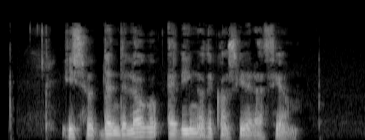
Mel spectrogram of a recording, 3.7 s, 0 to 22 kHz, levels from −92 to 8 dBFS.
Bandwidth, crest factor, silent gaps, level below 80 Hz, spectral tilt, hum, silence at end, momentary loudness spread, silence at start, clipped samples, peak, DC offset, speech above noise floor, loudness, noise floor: 11.5 kHz; 18 dB; none; -54 dBFS; -4.5 dB/octave; none; 0.7 s; 9 LU; 0.6 s; under 0.1%; -6 dBFS; under 0.1%; 40 dB; -24 LUFS; -64 dBFS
